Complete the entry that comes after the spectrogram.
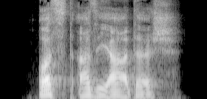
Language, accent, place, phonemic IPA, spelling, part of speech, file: German, Germany, Berlin, /ˈɔstʔaˌzi̯aːtɪʃ/, ostasiatisch, adjective, De-ostasiatisch.ogg
- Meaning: East Asian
